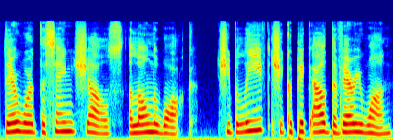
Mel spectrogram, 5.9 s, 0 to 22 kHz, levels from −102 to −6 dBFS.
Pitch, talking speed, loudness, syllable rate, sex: 230 Hz, 175 wpm, -16 LUFS, 4.5 syllables/s, female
